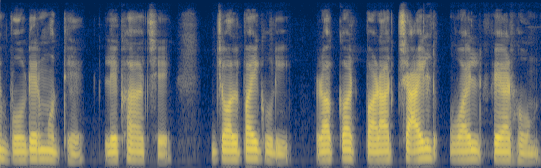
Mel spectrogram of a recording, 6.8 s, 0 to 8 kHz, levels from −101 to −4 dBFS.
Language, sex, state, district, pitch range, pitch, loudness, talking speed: Bengali, male, West Bengal, Alipurduar, 100-110 Hz, 100 Hz, -19 LUFS, 105 wpm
